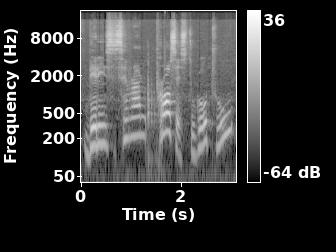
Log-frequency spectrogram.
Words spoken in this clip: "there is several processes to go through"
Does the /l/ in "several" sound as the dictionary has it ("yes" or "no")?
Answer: no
